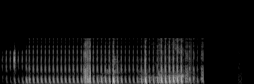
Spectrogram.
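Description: A loud, rapidly pulsing buzz of line interference, a distorted, garbled crackle that stutters steadily for about two seconds and then cuts out abruptly into near silence.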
